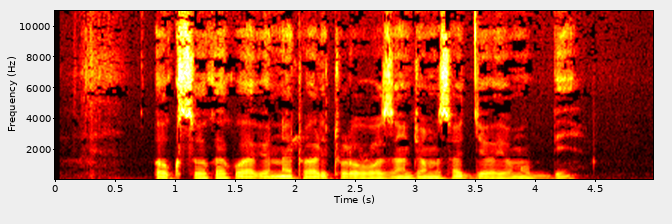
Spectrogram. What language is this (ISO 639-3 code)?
lug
